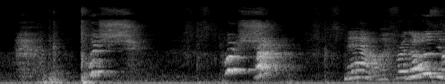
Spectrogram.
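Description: A dog barking and yipping, three short pitched barks spaced a little over a second apart.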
